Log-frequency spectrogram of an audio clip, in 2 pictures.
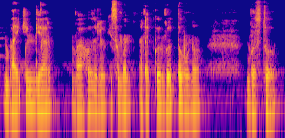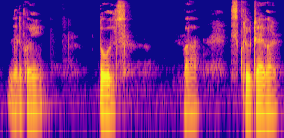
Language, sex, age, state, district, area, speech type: Assamese, male, 18-30, Assam, Barpeta, rural, spontaneous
